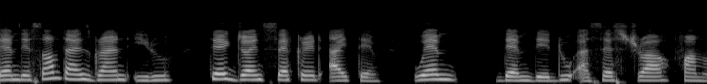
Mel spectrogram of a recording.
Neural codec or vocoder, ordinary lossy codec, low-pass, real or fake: none; MP3, 48 kbps; 7.2 kHz; real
